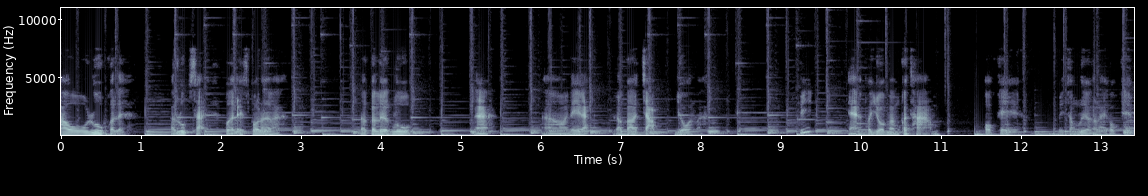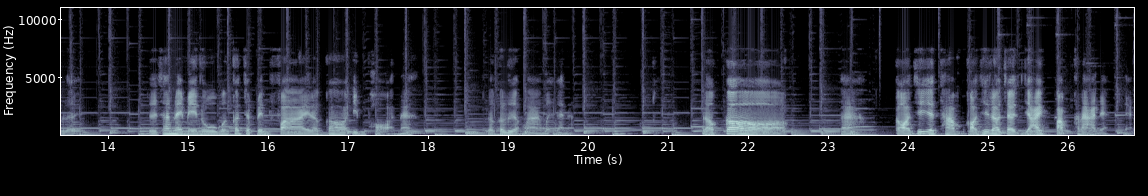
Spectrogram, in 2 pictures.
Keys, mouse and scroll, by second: 2.3 click, 6.6-8.8 drag, 11.8 click, 13.9-14.4 drag, 15.7 click, 20.2 click, 21.6 click, 22.4-23.5 drag, 24.5 click.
